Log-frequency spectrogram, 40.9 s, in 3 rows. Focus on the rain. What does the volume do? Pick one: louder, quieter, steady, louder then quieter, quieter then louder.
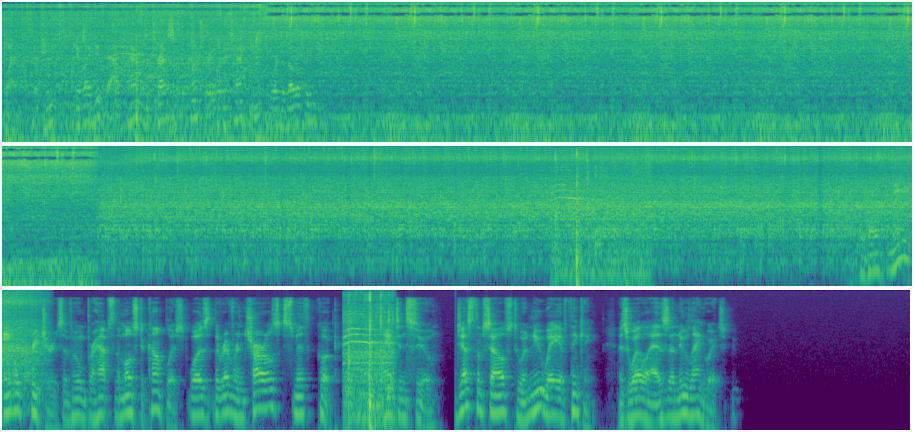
steady.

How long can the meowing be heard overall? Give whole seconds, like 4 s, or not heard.
4 s.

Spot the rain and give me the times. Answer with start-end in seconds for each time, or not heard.
0.0-28.1.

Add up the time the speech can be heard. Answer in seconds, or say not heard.
17 s.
